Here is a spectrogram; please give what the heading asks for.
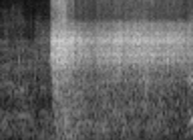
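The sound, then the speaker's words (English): A person jumps from a boat into the water: a sudden loud splash bursts in about a quarter of the way through, then gives way to a sustained hissing churn of disturbed water. “Some of you others, hold on to Pancho. I am going into the water.”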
